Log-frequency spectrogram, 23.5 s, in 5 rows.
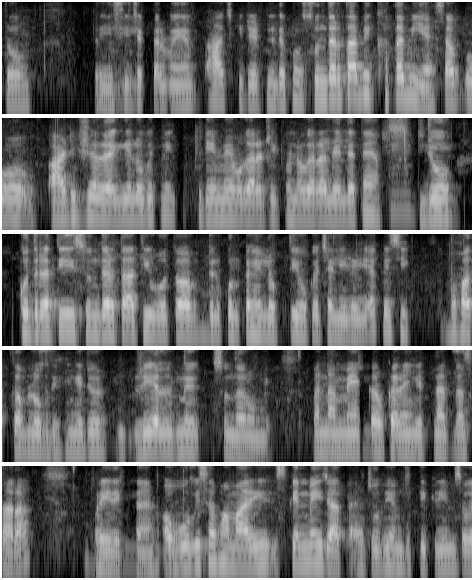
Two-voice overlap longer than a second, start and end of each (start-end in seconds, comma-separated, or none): none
